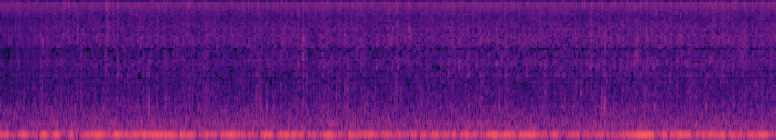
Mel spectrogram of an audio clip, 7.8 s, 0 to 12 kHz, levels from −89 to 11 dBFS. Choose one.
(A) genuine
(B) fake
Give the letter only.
A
